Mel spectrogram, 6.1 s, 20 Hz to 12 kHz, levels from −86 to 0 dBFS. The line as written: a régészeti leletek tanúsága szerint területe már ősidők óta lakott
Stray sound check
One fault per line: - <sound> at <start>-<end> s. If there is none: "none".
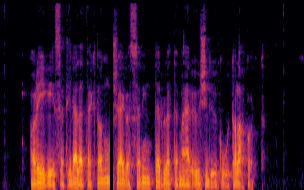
- dropout at 2.2-2.3 s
